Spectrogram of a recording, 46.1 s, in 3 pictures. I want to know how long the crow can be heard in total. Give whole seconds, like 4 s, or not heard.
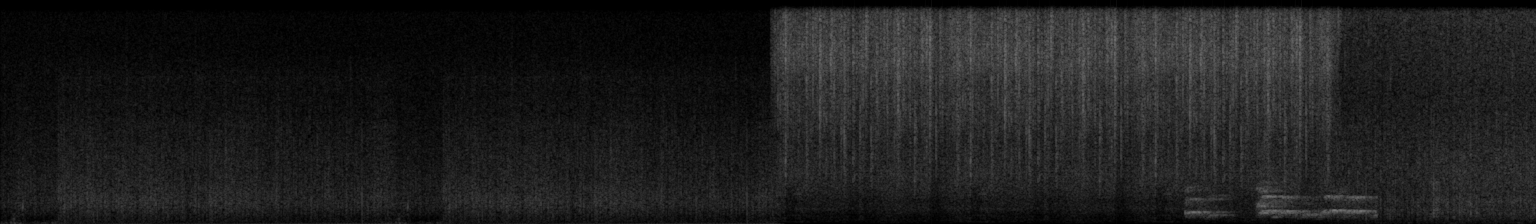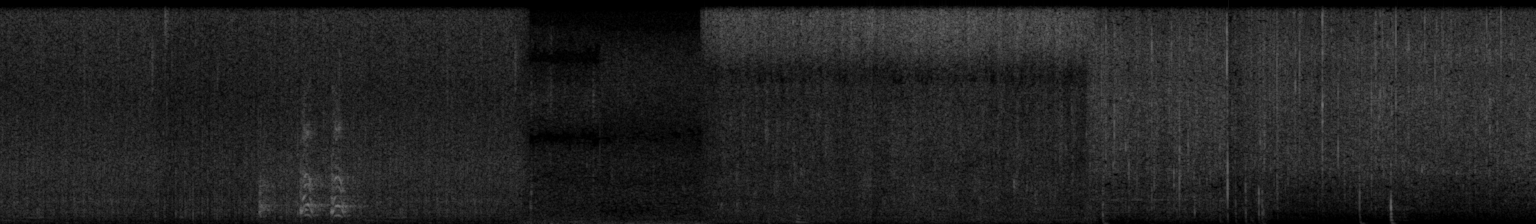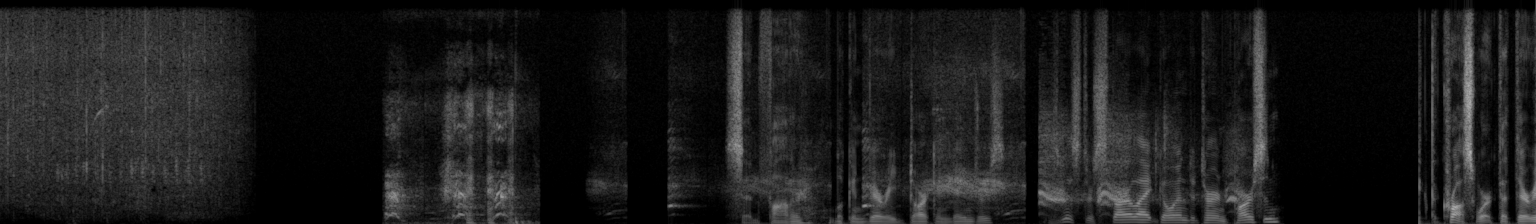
7 s.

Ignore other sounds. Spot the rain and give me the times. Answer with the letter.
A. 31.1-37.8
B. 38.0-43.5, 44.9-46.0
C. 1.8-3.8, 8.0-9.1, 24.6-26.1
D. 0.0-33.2
D.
